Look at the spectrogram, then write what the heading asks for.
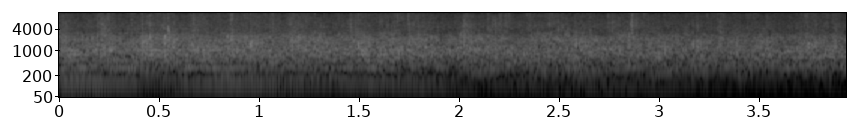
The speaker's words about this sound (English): clap your hand for this preacher.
